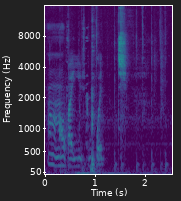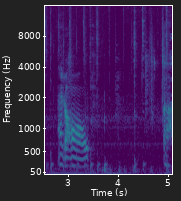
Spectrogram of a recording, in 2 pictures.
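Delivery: ordinary talk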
